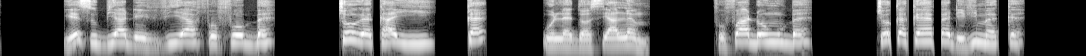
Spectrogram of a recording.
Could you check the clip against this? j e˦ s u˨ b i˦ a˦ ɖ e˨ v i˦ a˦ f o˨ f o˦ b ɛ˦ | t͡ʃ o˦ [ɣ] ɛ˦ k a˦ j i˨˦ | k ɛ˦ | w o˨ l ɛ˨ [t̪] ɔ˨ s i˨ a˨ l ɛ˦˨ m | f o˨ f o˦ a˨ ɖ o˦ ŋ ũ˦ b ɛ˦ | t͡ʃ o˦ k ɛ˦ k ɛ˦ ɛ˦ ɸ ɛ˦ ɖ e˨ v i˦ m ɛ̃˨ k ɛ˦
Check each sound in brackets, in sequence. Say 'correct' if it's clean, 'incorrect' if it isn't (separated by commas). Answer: correct, incorrect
